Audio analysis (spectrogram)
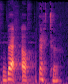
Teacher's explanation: Но, например, в Британии часто можно услышать, как они произносят это слово как better, то есть делая такой glottal stop, как бы останавливая воздух у себя в горле и делая better.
